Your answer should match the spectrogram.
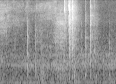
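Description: Screw cap being twisted open on a bottle of carbonated mate iced tea: faint small clicks, then a short burst of clicks and hiss about a second and a half in as the seal breaks and the gas escapes.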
